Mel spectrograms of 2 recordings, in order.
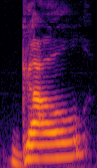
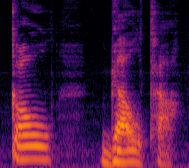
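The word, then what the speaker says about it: גלגלתא: So that can be gol because the kamatz, when it's in the first syllable and it's a closed syllable, it can be an O. So it's Gol-Gal-Ta.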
